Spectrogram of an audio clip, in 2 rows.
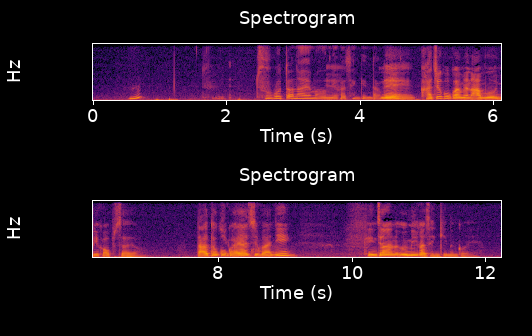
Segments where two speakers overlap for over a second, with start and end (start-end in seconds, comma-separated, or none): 7.8-9.1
